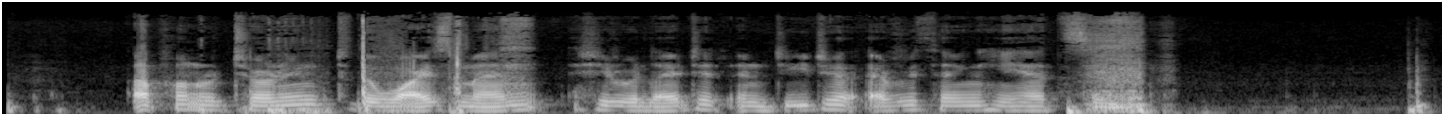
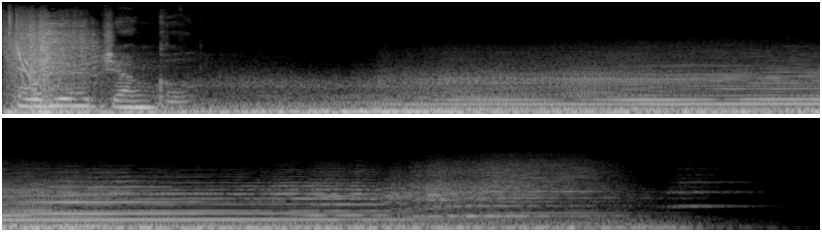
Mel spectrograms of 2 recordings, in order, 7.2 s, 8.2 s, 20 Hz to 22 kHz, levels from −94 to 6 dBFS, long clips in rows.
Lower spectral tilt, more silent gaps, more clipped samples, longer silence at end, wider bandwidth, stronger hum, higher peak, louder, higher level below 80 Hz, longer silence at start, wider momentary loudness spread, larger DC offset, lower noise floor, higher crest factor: first, -6.5 dB/octave vs -5 dB/octave; neither; neither; second, 0.05 s vs 0.65 s; about the same, 16 kHz vs 16.5 kHz; neither; first, 0 dBFS vs -8 dBFS; first, -19 LUFS vs -30 LUFS; about the same, -38 dBFS vs -34 dBFS; about the same, 0.05 s vs 0 s; about the same, 11 LU vs 13 LU; neither; second, -55 dBFS vs -71 dBFS; about the same, 20 dB vs 22 dB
